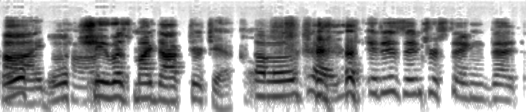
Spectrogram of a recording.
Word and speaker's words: Jekyll: and if you're going to go on Google, the pronunciation of it is Jekyll.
